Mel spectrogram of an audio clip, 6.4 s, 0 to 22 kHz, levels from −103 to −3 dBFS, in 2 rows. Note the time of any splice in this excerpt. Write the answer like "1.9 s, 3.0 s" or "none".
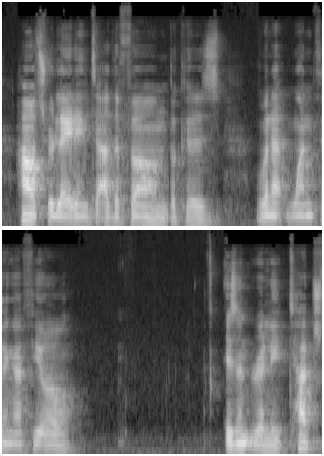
1.7 s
